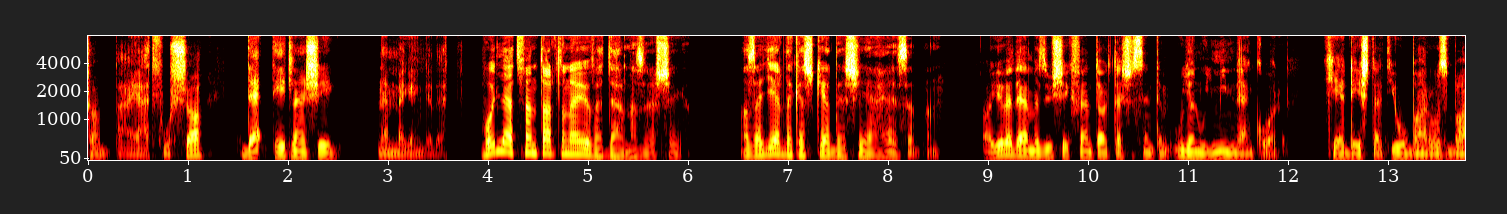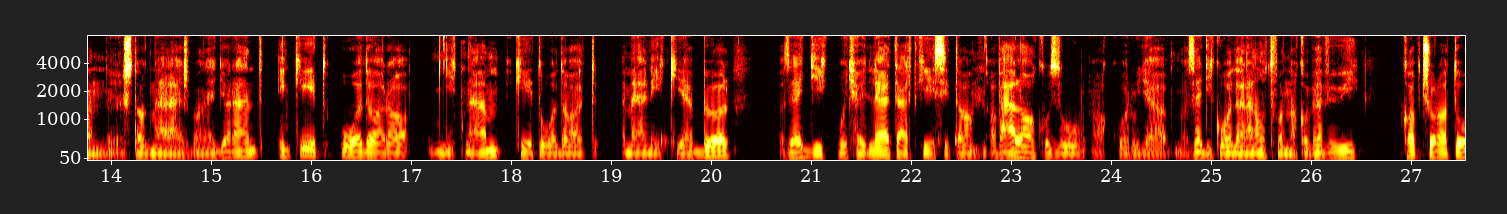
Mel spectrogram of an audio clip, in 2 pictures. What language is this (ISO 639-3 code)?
hun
